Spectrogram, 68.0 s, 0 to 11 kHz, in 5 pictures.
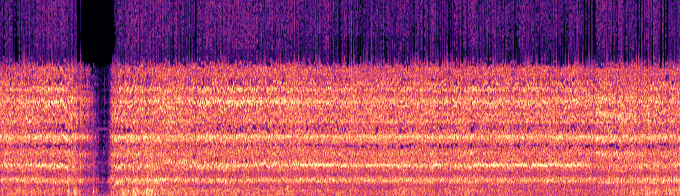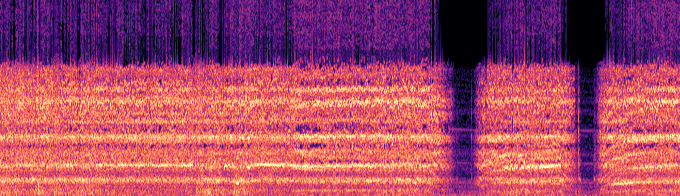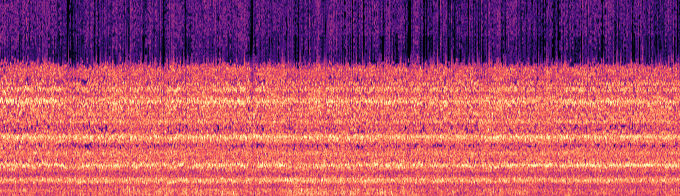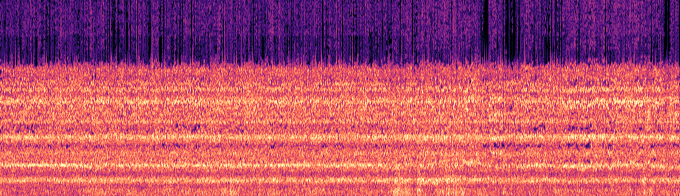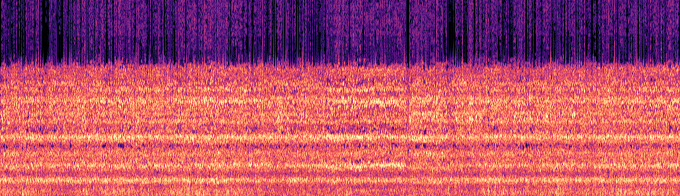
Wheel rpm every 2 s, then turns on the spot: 150, 210, 230, 240, 230, 230, 230, 230, 230, 220, 190, 110, 110, 210, 230, 230, 230, 230, 230, 230, 230, 230, 230, 230, 240, 230, 220, 230, 230, 230, 220, 220, 230, 230.
none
